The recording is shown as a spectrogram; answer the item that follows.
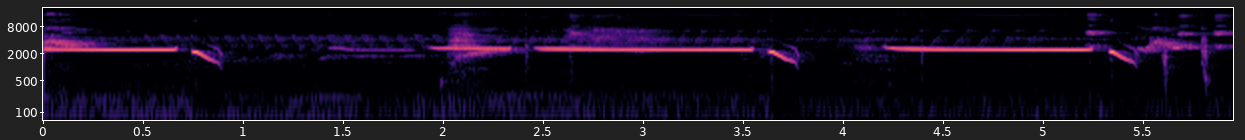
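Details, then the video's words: Sooty-headed bulbul singing: sustained whistles on one high pitch, each closing with a falling slur, separated by buzzy, scratchy warbles. "Asyiknya mainan burung Sirtu Gacor"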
